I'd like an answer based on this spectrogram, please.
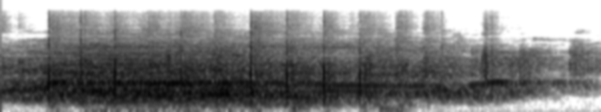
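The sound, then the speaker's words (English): Audience at a National Federation of the Blind convention cheers and claps, a steady loud roar dotted with sharp individual claps that fades near the end. “I cannot begin to speak without asking you all, if you are an Aira explorer, please make some noise.”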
